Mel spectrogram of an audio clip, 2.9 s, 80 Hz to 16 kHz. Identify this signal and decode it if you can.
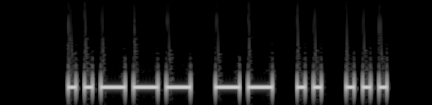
Morse code, heard as a keyed tone, about 22 wpm, 700 Hz. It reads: 2MIS
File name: practice / 22wpm / Four Letter-Number Combinations - 22wpm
